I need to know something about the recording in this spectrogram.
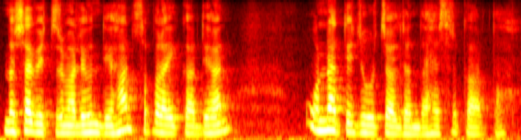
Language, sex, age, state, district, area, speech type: Punjabi, female, 60+, Punjab, Tarn Taran, urban, spontaneous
